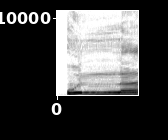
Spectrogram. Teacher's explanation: Cara membacanya cukup masuk pada huruf lam berikutnya tanpa ditahan, tanpa mendengung, ya. Jangan dibaca ullah, ullah, tidak perlu ditahan, hanya masuk pada huruf lam yang kedua. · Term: idgham mislain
